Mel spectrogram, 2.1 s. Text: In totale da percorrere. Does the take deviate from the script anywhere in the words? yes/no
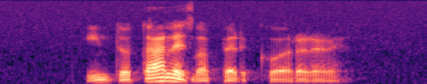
no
